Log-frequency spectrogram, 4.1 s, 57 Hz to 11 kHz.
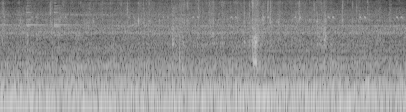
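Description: A Honda S65's small single-cylinder four-stroke engine idling with a low, uneven putter.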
